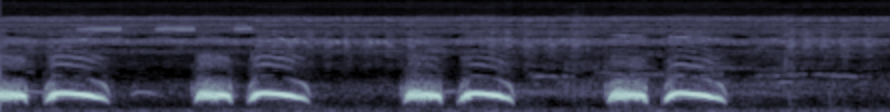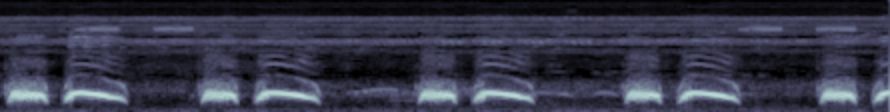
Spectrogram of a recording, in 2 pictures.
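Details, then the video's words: Spotted dove lure call for trapping: steady paired coos, a short note then a longer downward-curving one, repeated about once a second across nine seconds, with faint high ticks. "Tiếng Chim Cu Gáy kích bổi nhanh nổi"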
